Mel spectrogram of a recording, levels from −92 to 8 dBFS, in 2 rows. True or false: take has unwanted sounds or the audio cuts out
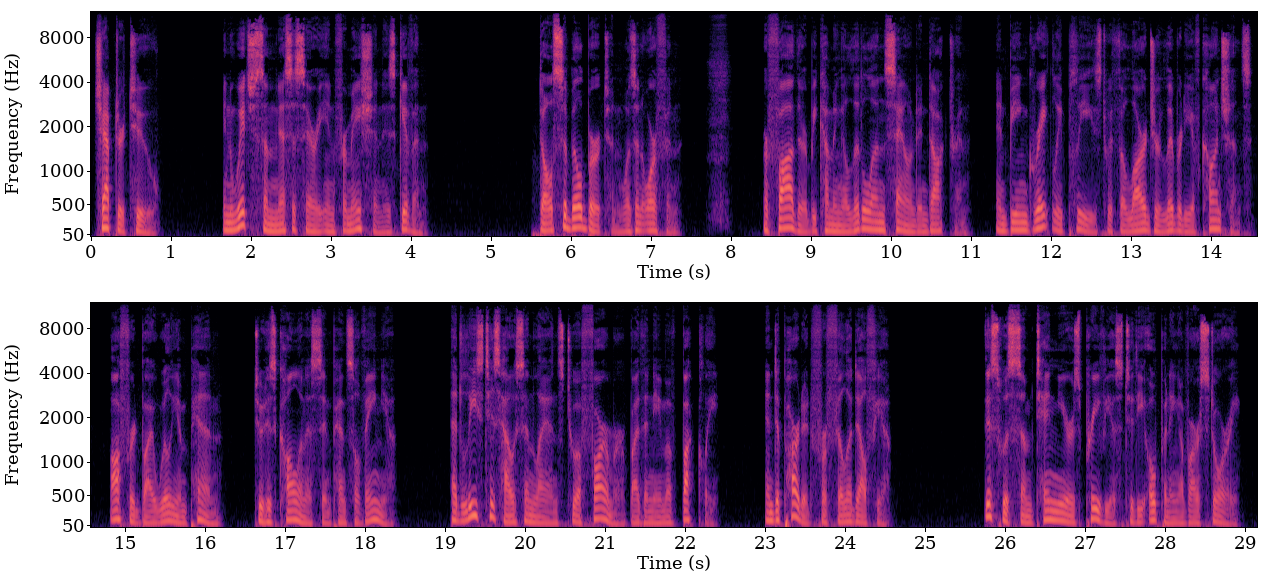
true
